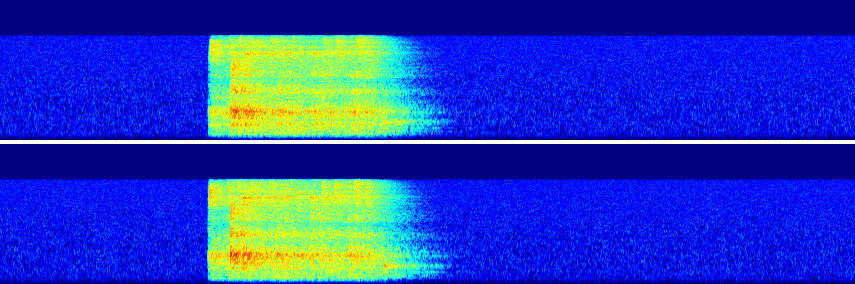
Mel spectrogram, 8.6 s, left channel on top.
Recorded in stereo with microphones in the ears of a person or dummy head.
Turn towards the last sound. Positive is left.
turn(degrees=-65)  # may be behind; listen again after turning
